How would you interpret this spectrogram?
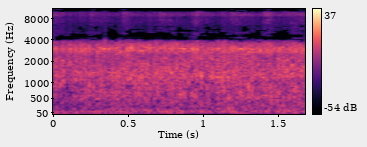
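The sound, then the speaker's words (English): A steady, buzzing whir like a power drill or saw runs without a break, a dense mechanical drone at constant loudness with no voices over it. “I reckon it's a cordless drill. No, not a cordless drill.”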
